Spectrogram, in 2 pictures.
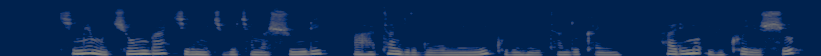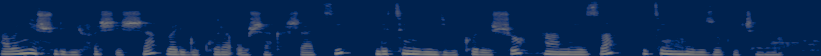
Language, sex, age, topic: Kinyarwanda, female, 25-35, education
